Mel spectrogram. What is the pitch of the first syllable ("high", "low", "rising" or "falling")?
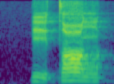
low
